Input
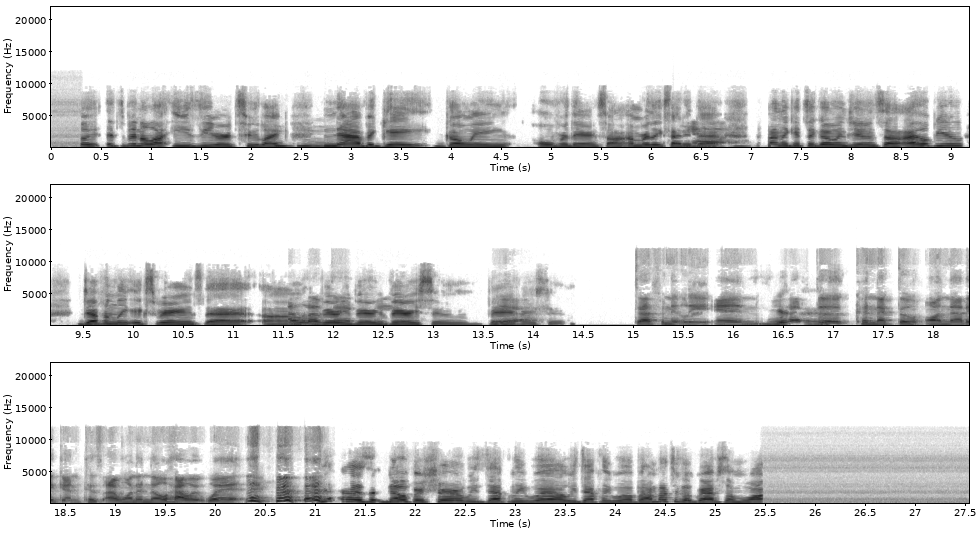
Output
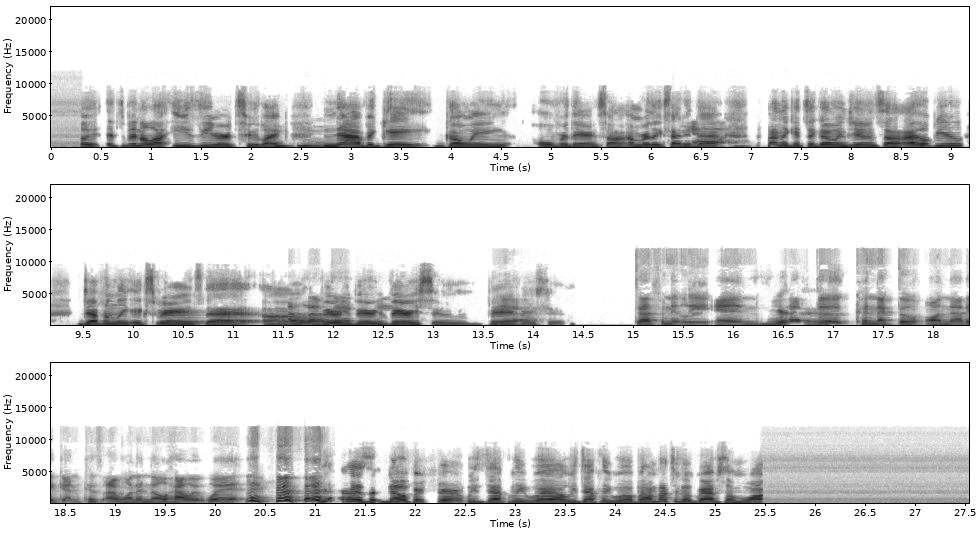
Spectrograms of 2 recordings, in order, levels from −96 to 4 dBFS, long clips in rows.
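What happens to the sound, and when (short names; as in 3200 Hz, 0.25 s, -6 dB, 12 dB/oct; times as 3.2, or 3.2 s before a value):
10.12–12.08 band-limited delay 67 ms, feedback 35%, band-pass 830 Hz, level -5.5 dB
17.86–20.55 high shelf 4600 Hz -12 dB
22.02–22.53 upward expander 2.5:1, over -34 dBFS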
